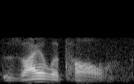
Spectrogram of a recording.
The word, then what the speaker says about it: xylitol: And that's something called xylitol, and it's spelled with an X. It's X-Y-L-I-T-O-L.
